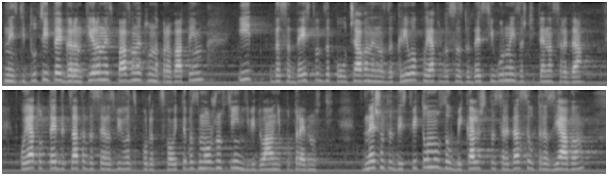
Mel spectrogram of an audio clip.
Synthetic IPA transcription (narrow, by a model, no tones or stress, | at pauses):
nɐinst̪it̪ut̪siːt̪ɛːɡɐɾɐnt̪iɾənɛspazvɐnɛt̪onɐpɾɐvat̪əim | i | d̪ɐsɐd̪ɛjst̪vɐt̪zɐpolˠʊt͡ʃavɐnɛnɐzɐkɾilˠəkojat̪od̪ɐsəzd̪ɐd̪ɛsiɡuɾnəizɐʃt̪i̥t̪ɛnəsɾɛd̪a | fkojat̪ot̪ɛd̪ɛt̪sat̪əd̪ɐsɛɾɐzvivət̪spoɾɛt̪svɔit̪ɛvɐzmɔʒnost̪iːnd̪ivid̪ualˠnipot̪ɾɛbnost̪i̥ | vd̪nɛʃnət̪əd̪ɛjst̪vit̪ɛlˠnost̪zɐobikalɛʃt̪ə̥t̪əsɾɛd̪asɛot̪ɾɐzjavə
